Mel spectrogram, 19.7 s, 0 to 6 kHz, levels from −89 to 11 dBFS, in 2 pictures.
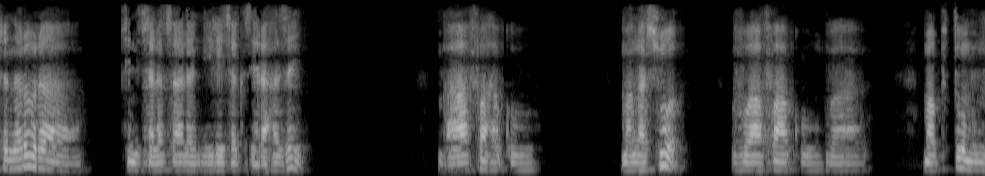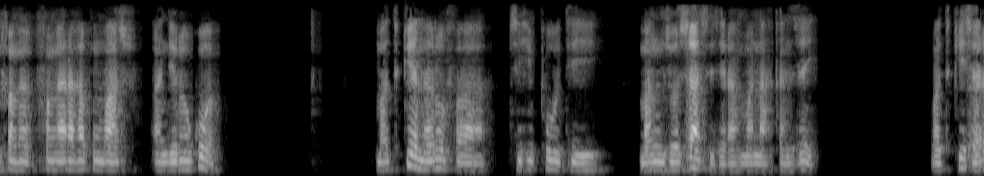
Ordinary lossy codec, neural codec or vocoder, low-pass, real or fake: AAC, 24 kbps; vocoder, 22.05 kHz, 80 mel bands, WaveNeXt; 5.4 kHz; fake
